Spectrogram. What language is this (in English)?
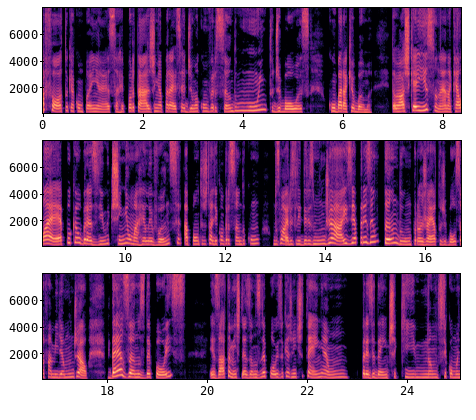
Portuguese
